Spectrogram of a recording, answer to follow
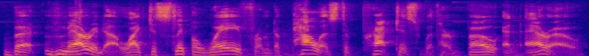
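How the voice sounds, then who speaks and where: A man narrating a scripted children's fairy tale in a measured, expressive storybook style. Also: fairly low pitch, husky. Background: music.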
